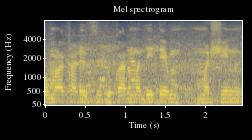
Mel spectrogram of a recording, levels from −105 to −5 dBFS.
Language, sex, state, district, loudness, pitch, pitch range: Marathi, male, Maharashtra, Gondia, -16 LUFS, 125 Hz, 120-130 Hz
